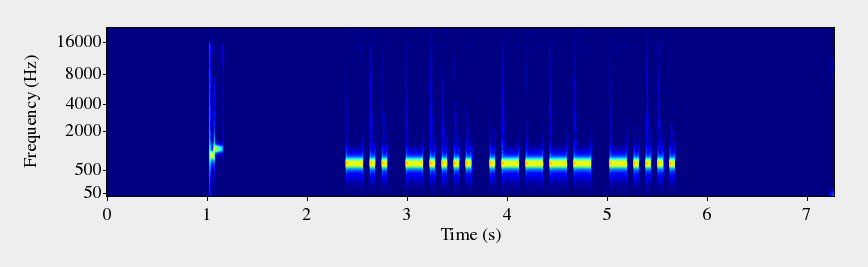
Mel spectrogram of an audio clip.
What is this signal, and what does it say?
Morse code, heard as a keyed tone, about 20 wpm, 700 Hz. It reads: D616
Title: Four Challenging Letter-Number Combinations 20wpm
